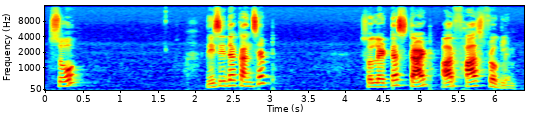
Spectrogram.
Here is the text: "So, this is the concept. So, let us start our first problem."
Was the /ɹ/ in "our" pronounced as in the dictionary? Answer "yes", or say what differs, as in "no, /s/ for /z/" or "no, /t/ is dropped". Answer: yes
